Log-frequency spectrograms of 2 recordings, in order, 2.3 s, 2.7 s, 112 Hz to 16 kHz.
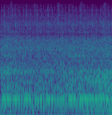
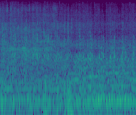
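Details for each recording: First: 2016 Holden Commodore VF 6.2 L LS3 V8 with misfire, stethoscope on a driver-side injector (cylinders 2-8) at idle: fast, even ticking over the idle hum; normal fuel injector clicking. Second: 2016 Holden Commodore VF 6.2 L LS3 V8 idling with misfire, injector No. 5 heard via screwdriver with mic in palm: faint irregular ticking lacking the crisp click of No. 7; dead fuel injector.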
